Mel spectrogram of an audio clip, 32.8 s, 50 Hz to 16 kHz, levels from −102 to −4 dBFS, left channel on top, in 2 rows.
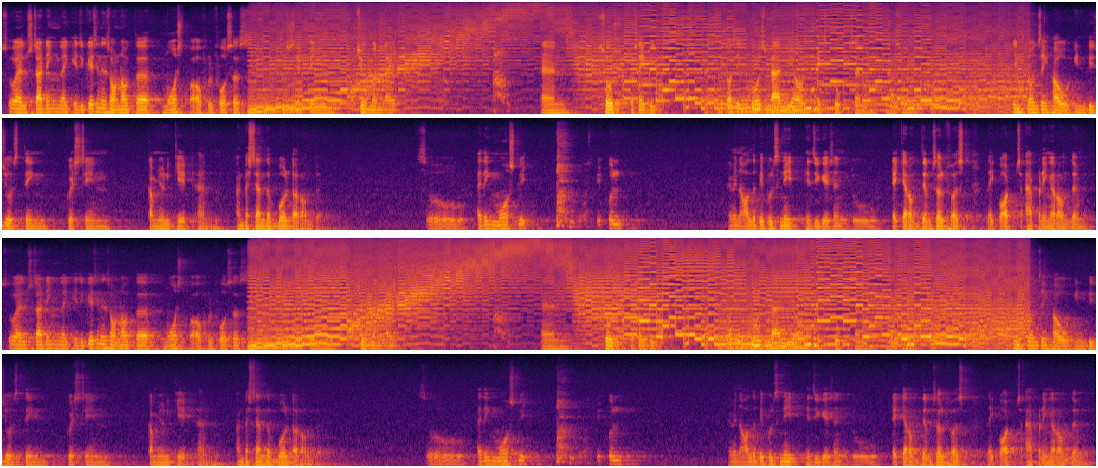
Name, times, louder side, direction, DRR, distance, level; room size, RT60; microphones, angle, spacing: voice 1, 0.0-3.8 4.2-5.0 5.3-6.0 6.6-6.7 7.3-7.6 8.1-8.5 8.9-9.9 10.5-13.7 15.1-17.1 17.4-18.0 18.6-21.2 22.7-24.3 24.7-25.7 27.3-30.8 31.2-32.7, left 3 dB, 45° left, 15 dB, 0.5 m, -28 dB
sound 1, 3.7-15.4, right 2 dB, 20° right, 0.6 m, -25 dB
17.0 x 9.5 x 7.7 m, 1.3 s
head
